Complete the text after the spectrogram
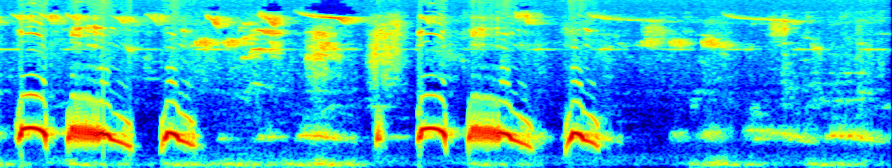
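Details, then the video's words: Wild doves are lured with this spotted dove call: two phrases of three hooked, rounded coos, each closing in a gentle fading purr, with distant thin chirps from other birds. "TEKUKUR GACOR 💯 Ampuh untuk pancingan burung tekukur bahan"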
